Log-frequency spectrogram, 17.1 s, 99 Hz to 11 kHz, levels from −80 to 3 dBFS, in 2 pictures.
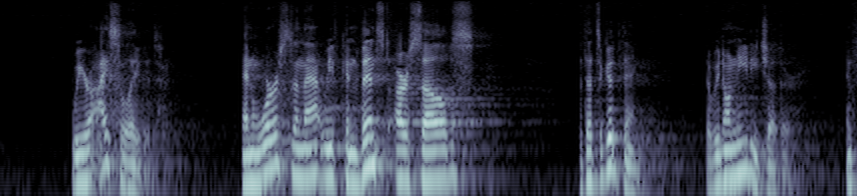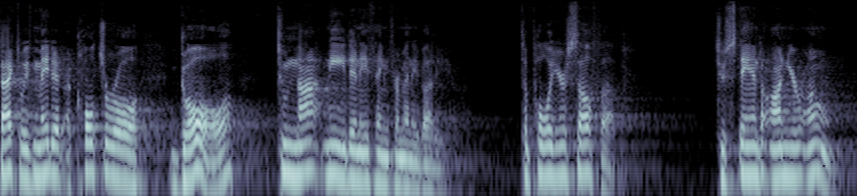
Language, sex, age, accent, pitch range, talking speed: English, male, 40-59, American, 120-170 Hz, 155 wpm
